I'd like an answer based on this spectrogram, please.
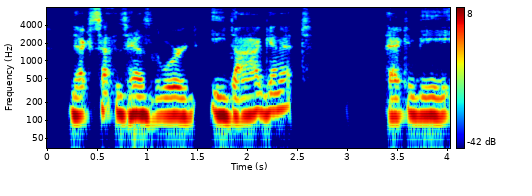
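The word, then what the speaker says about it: i dag: all in one word doesn't matter which way you do it still e dog either way um okay okay i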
